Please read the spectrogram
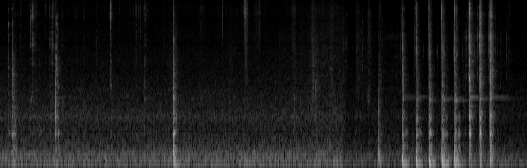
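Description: Small metal clicks and taps as short lengths of wire are bent to right angles in a cast-iron bench vise. Near the end comes a quick run of about nine sharp metal knocks with a faint ring.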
